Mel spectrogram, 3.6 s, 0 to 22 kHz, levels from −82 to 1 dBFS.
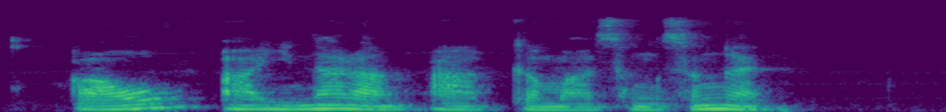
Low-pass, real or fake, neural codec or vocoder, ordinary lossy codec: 10.8 kHz; real; none; Opus, 24 kbps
